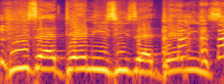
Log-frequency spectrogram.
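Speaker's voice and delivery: yelling to the others while running; retold yell to coworkers that he's at Denny's; urgent shout.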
